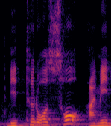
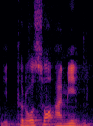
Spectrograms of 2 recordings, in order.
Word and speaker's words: 니트로소아민: 니트로소 아미인데 이걸 지금 니트로 소의 오를 빼버리고 아 몸이 두 개가 겹쳐지니 이걸 빼버리고 니트로 3인이라 이렇게 발음을 하는데이 정확하게는 사실 니트로사민이 물질은 없어요 니트로소아민 있니다 자 니트로소아민 자 이게 왜 니트로소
